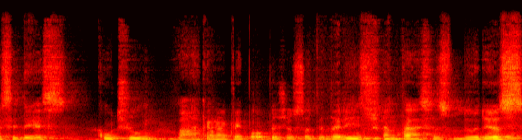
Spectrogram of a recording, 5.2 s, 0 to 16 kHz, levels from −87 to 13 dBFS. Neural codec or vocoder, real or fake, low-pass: codec, 44.1 kHz, 2.6 kbps, DAC; fake; 14.4 kHz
